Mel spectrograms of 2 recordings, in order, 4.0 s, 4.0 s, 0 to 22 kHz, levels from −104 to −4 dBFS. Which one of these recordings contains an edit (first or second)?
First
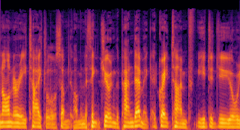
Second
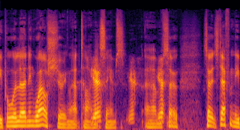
first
